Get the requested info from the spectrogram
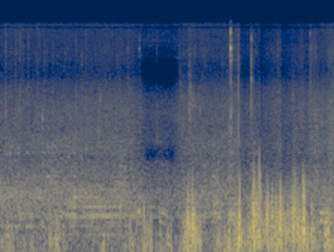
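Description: Wind buffeting the microphone, growing louder and gustier in the second half, over faint voices.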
